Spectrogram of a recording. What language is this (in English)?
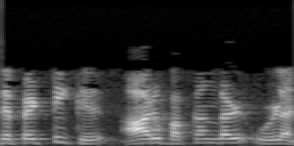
Tamil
